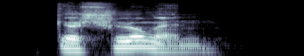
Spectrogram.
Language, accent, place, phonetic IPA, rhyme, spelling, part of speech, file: German, Germany, Berlin, [ɡəˈʃlʊŋən], -ʊŋən, geschlungen, verb, De-geschlungen.ogg
- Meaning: past participle of schlingen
